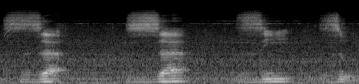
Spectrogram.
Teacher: desis pada huruf Zaini nya harus dibaca dengan kuat dan tajam ya Za Za Za di bukan sekedar desis bukan Za Zhi juga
